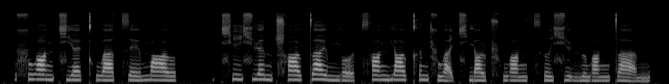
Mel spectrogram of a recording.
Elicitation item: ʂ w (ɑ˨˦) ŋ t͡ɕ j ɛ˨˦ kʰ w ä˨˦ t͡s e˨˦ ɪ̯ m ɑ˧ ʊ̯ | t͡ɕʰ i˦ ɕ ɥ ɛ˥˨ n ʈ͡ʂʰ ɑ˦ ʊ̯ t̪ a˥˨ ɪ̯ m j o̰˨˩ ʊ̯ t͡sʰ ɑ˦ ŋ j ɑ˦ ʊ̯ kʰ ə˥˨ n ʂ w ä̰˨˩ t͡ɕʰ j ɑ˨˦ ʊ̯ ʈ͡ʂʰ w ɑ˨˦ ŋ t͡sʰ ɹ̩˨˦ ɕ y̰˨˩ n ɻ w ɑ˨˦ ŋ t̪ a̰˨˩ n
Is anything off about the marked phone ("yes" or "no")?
yes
